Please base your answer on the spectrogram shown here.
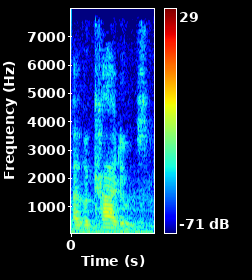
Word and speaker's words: avocados: e o so and in both of this um the word avocados they they put the stress in the third syllables so avocados avocados avocados avocados okay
